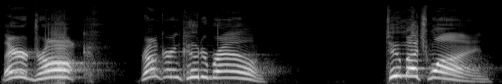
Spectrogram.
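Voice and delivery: loud, high-pitched hillbilly jeer; hammed-up hillbilly calling out the drunks. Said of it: "I did that in my best hillbilly voice".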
